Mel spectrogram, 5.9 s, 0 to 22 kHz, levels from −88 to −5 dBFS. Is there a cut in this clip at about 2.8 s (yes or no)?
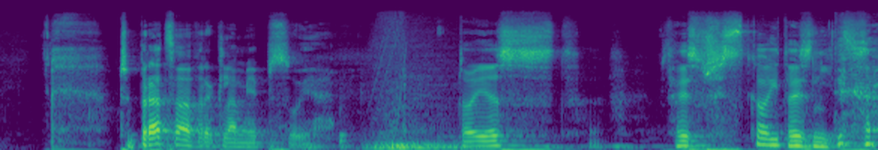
yes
